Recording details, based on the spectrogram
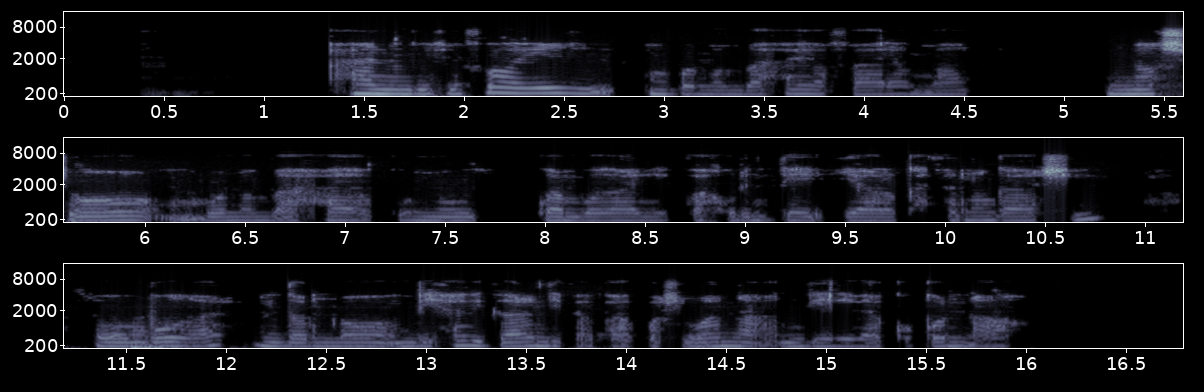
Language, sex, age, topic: Oshiwambo, female, 18-24, agriculture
